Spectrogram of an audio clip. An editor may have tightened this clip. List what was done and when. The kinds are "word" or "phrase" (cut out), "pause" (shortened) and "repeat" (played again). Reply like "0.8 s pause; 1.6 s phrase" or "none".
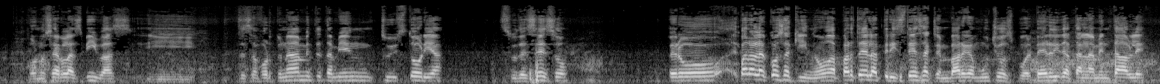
2.4 s word; 3.8 s word; 7.4 s word; 9.3 s word; 10.3 s word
